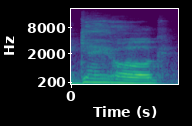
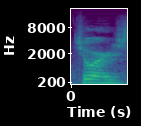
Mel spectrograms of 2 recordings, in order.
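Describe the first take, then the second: First: The name ends in a hard 'g' sound. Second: The name ends in a soft 'j' sound. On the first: The speaker calls it right. "she calls him Georg" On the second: The speaker calls it wrong. "sorry, I'm saying it wrong"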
